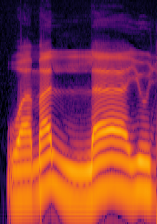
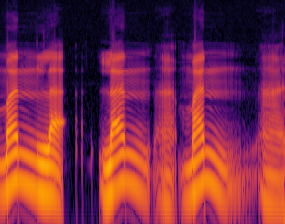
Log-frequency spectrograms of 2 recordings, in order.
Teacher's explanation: nun sukun atau tanwinnya melebur kepada huruf berikutnya lam atau ro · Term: idgham bilagunnah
